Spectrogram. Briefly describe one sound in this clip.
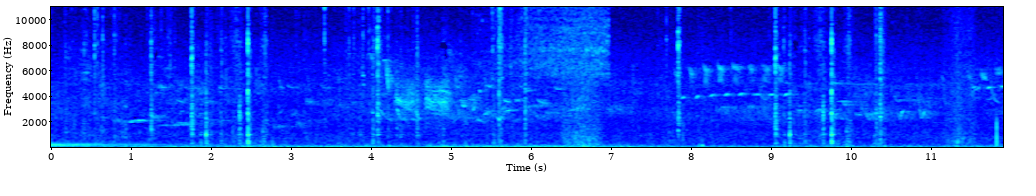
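Armour plates clink and rattle with each movement.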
